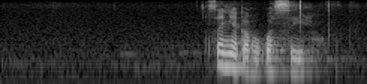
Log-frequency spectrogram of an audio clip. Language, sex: Northern Sotho, female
